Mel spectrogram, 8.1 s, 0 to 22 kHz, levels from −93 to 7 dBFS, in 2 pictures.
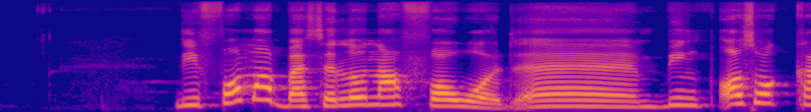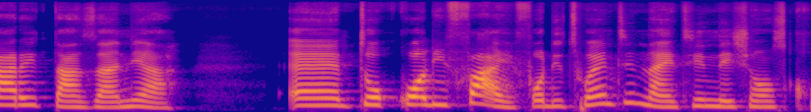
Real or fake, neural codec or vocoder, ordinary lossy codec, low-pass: fake; autoencoder, 48 kHz, 128 numbers a frame, DAC-VAE, trained on Japanese speech; none; none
